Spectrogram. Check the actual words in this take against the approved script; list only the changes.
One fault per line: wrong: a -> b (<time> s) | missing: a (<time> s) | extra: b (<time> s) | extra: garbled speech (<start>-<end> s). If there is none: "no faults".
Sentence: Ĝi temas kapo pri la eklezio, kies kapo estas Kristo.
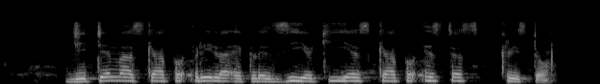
no faults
